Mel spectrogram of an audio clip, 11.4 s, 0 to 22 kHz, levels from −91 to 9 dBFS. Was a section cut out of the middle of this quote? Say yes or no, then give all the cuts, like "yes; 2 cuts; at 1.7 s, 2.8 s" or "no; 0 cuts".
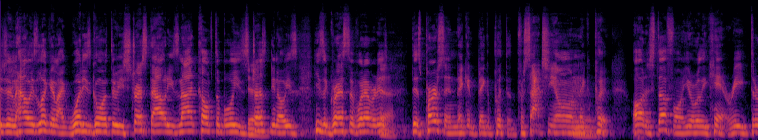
no; 0 cuts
